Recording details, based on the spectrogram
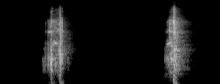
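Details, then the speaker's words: P320/M17 pistol, racked with about 1 mm pressure on the trigger: two sharp metallic snaps, slide closing then crisp click; striker falls as the slide returns forward. "If you listen very carefully, when I rack this thing back, you will hear the hammer fall as the slide goes back forward."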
